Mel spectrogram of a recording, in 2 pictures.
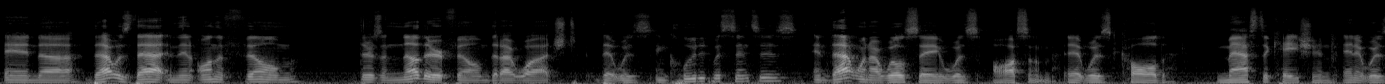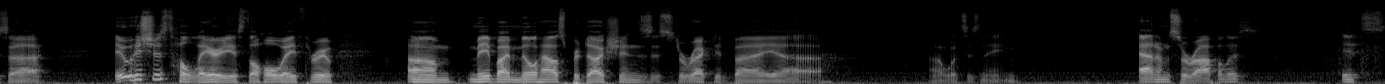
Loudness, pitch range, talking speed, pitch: -32 LUFS, 95-110 Hz, 130 wpm, 100 Hz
